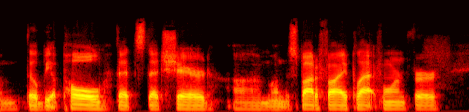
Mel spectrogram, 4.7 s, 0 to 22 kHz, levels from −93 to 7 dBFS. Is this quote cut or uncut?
uncut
